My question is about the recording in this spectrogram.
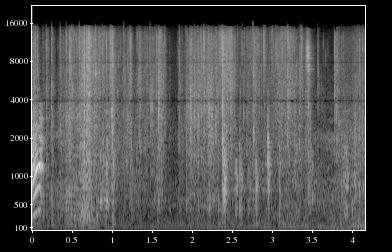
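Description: Clear plastic film on a rolled diamond-painting canvas crinkling and rustling in irregular bursts as the canvas is unrolled and smoothed flat by hand.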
